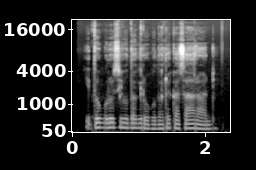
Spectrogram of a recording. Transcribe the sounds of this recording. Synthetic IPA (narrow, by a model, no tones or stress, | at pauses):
it̪oɡoɾosihoðaɣeɾokoðɔɾekasaɾadi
